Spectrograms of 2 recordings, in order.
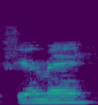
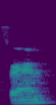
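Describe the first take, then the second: First: A final vowel is sounded after the m. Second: The word ends on the m, no final vowel. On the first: The speaker calls it wrong. "one might pronounce it firme here" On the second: The speaker calls it right. "but it's pronounced firm"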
